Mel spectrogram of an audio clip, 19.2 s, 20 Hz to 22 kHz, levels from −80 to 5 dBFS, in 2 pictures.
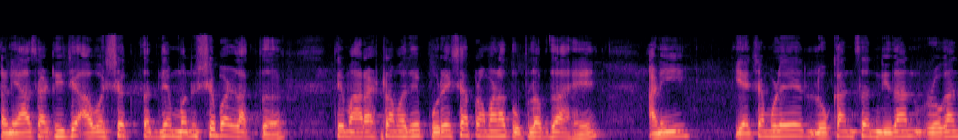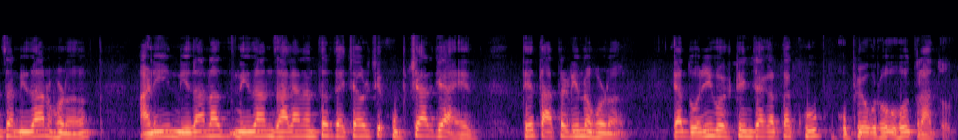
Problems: constant background noise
